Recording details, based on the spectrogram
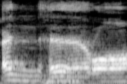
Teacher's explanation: Lebih kemas masa kita sebut anhara, huruf ha ni bunyi dia memang macam besar tetapi bukan tebal. Jadi jangan sebut anhara, ha.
